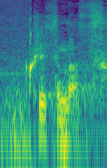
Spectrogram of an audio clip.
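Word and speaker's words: Xmas: 글자 부터 시작하는 거에요 그래서 fls 라고 읽으면 안 되고 크리스마스 이렇게 읽어야 합니다 loop 예 4 아무생각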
